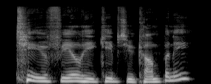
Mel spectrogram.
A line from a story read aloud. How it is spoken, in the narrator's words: She laughed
